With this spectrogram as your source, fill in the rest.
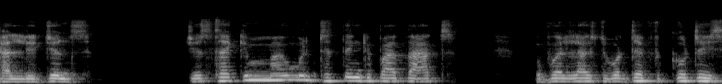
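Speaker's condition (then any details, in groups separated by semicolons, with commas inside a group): Traumatic brain injury; speech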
